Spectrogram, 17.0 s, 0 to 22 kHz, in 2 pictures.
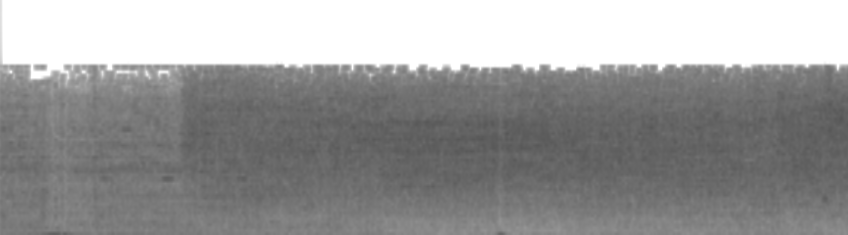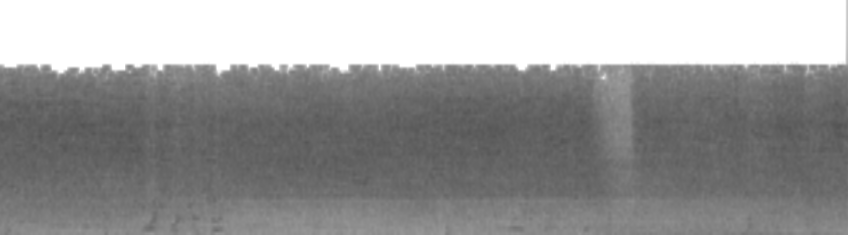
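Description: Steady hiss of machinery running as a Vincent screw press turns slowly, its screw and rotating discharge cone driven at 6 hertz through a VFD while pressing citrus pulp. The noise holds even throughout, dipping briefly near the end.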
